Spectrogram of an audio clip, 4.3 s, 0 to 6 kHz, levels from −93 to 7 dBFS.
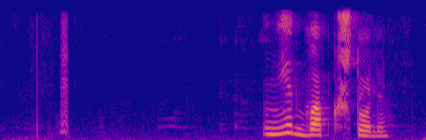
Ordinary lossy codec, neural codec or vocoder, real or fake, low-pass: AAC, 32 kbps; vocoder, 22.05 kHz, 80 mel bands, WaveNeXt; fake; 5.4 kHz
